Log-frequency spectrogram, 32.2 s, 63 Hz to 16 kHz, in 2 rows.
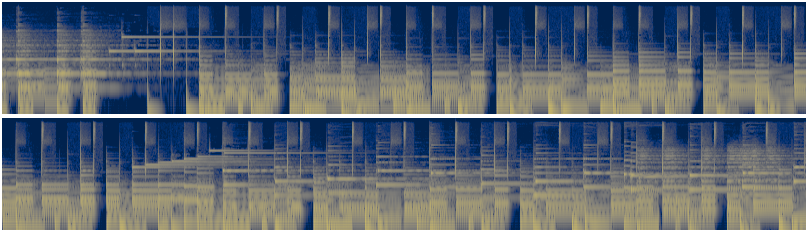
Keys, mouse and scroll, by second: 0.1 g, 0.9 x, 2.1 KP_3, 2.9 scroll down 1, 3.4 scroll down 1, 3.5-4.5 scroll up 1, 5.0 w, 5.0 r, 9.2 g, 9.9 y, 11.6 middle click, 12.1-12.8 scroll down 6, 13.1 middle click, 15.0 KP_7, 15.4 KP_7, 15.8 shift+middle click, 17.2 r, 19.4 g, 22.0 r, 23.5 middle click, 24.8 scroll down 1, 25.6-27.6 scroll up 1, 27.6 KP_0, 30.9 g.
